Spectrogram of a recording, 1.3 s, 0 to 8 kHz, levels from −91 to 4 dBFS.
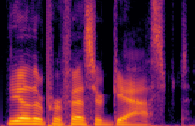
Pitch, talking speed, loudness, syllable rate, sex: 135 Hz, 185 wpm, -17 LUFS, 6.8 syllables/s, male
